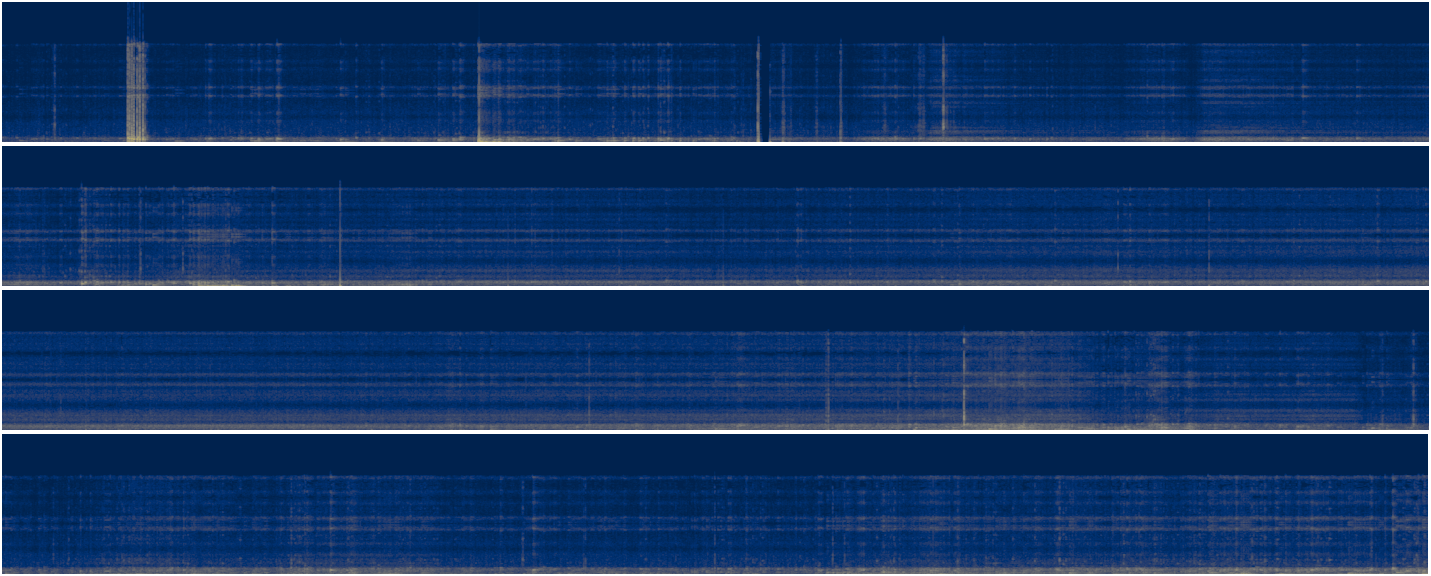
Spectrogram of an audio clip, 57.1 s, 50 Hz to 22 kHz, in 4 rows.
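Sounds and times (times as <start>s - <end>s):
muffled underwater water rush: 0.0s - 57.0s.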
